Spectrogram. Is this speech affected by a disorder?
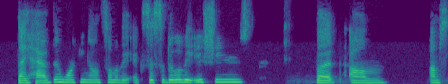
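No.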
